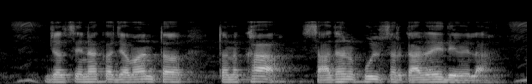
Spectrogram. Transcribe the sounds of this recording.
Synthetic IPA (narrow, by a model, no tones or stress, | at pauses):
d͡ʒəlseːnakad͡ʒəʋaːnt̪ət̪ənkʰasaːd̪ʱənkulsəɾkaːɾd̪ejd̪eʋeːla̰ː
